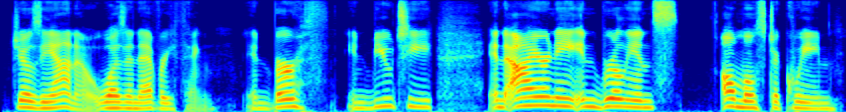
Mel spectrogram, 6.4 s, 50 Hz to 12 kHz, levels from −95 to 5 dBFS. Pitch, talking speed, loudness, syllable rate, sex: 195 Hz, 125 wpm, -20 LUFS, 5.1 syllables/s, female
